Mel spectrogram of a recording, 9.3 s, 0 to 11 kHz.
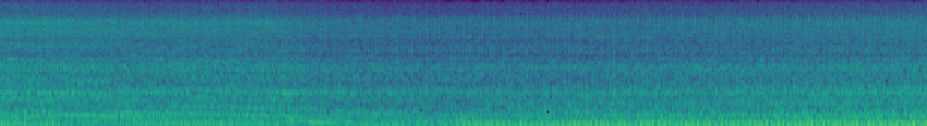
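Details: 2006 Lexus IS250 petrol engine idling with a dull, steady low knock under the exhaust note; suspected failed rod or main bearing, not confirmed.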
